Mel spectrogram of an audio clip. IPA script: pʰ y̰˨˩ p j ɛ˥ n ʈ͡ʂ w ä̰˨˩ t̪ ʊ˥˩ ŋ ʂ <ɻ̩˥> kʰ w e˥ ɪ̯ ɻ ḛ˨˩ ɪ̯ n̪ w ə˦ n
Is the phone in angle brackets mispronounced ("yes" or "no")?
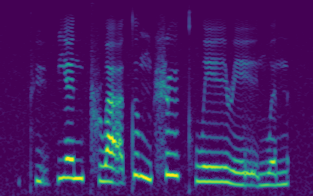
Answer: no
